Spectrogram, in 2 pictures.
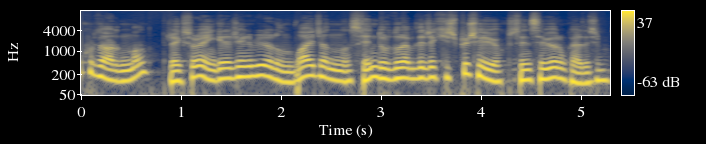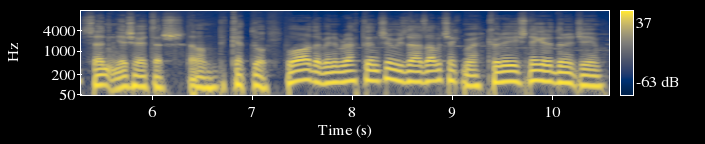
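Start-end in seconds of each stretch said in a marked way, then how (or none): none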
